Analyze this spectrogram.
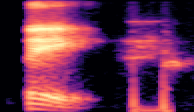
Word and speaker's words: Pe: Now, each one of you pronounce this letter. Beth, Beth, Mem, Mem, Pe.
